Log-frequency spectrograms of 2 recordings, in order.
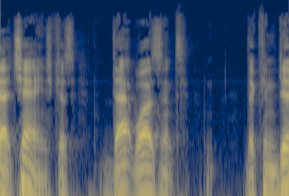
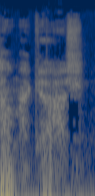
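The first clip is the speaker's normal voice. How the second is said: breathy whisper under the breath; hushed oh my gosh; whispered dread; 7 semitones lower, 14 dB quieter than usual. Retold or imitated. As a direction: whisper it in quiet despair. Inner reaction to the agent.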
